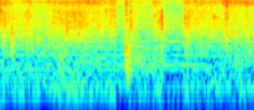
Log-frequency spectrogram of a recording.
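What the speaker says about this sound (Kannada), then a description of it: "ಹಸಿಮೆಣಸಿನ್ಕಾಯಿ, ಹಾಗೆಯೇ ಶುಂಠಿ ಬೆಳ್ಳುಳ್ಳಿ ಫಸ್ಟು ಫ್ರೈ ಮಾಡ್ಕೋಬೇಕು." Green chilli, ginger and garlic frying in a generous amount of oil give a loud, steady sizzle that fills the moment, with a few brief stirring scrapes breaking through.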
